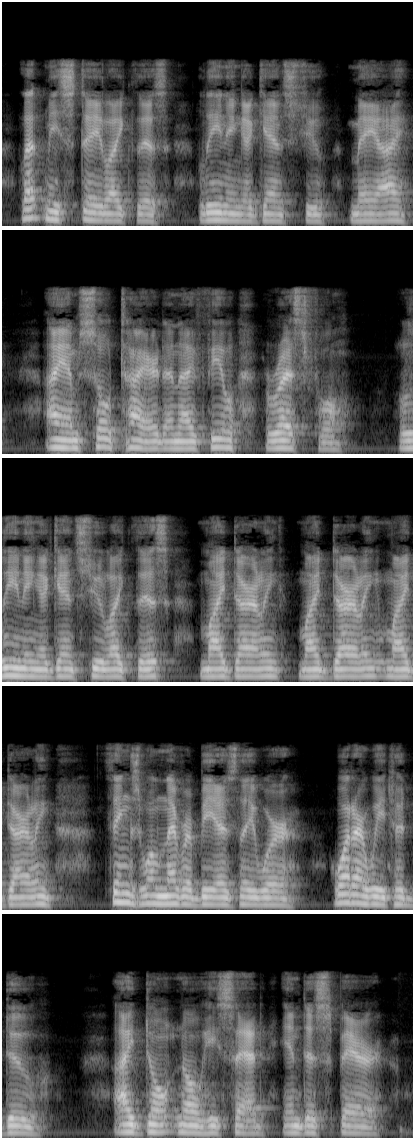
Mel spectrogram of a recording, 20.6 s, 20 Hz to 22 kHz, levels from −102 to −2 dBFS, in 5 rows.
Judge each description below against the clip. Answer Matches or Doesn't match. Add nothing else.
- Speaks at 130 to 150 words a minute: Matches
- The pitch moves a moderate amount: Doesn't match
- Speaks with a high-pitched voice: Doesn't match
